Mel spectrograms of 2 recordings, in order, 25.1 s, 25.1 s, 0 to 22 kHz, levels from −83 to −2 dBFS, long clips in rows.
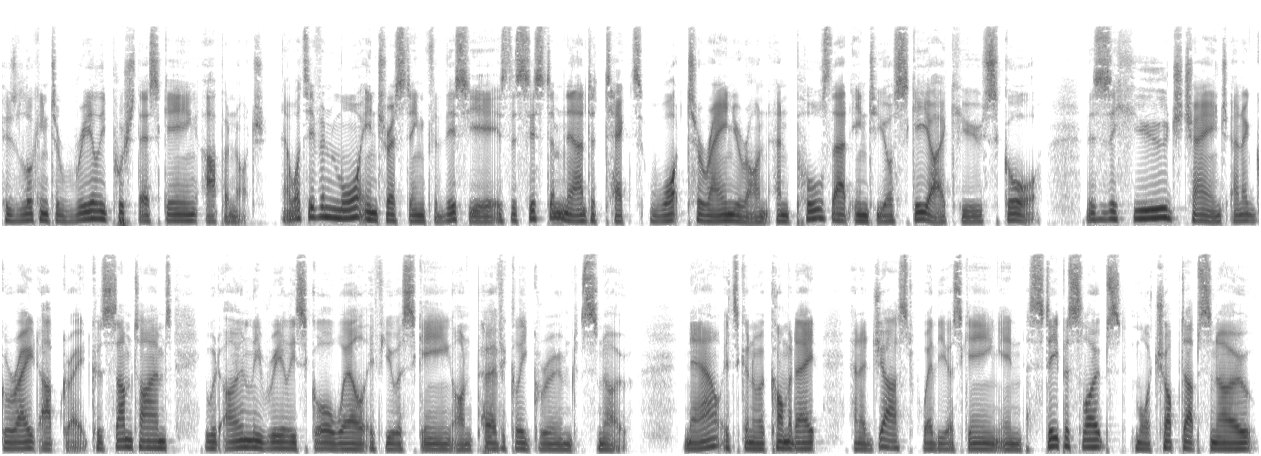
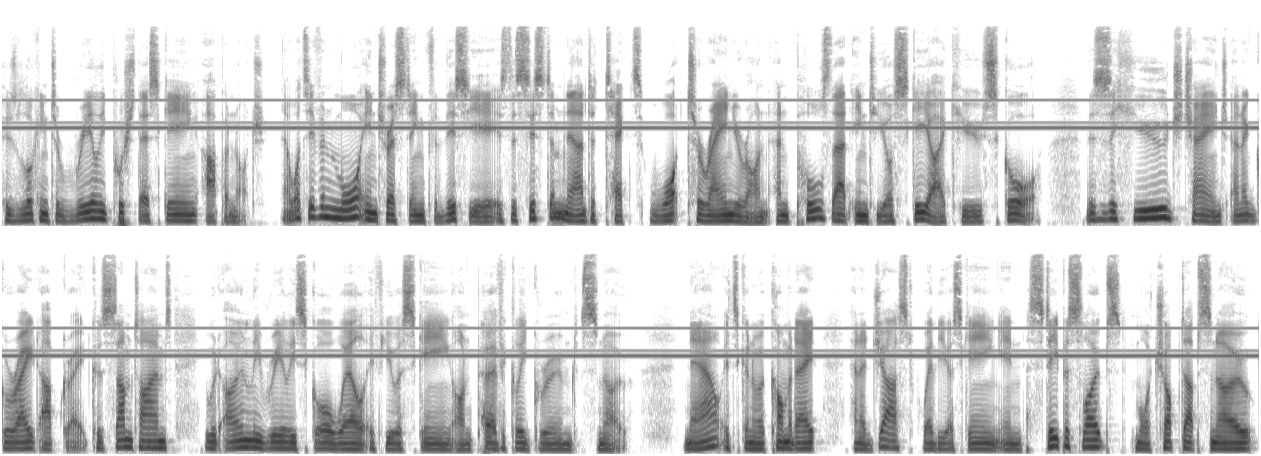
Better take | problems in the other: first | high-pitched whine; noticeable; throughout; 2 kHz, 10 dB below the speech

